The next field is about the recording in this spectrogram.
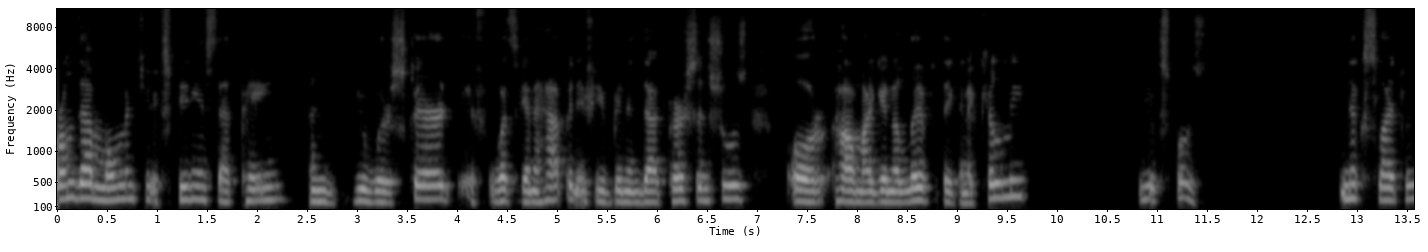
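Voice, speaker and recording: A woman with an Arabic accent, dark and mellow in tone, at a fairly slow pace with long, frequent pauses and ordinary pitch variation. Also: medium pitch for a woman. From Somalia. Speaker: clinician. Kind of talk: webinar panel talk. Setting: webinar.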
